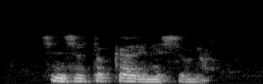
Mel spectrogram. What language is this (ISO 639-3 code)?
ita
